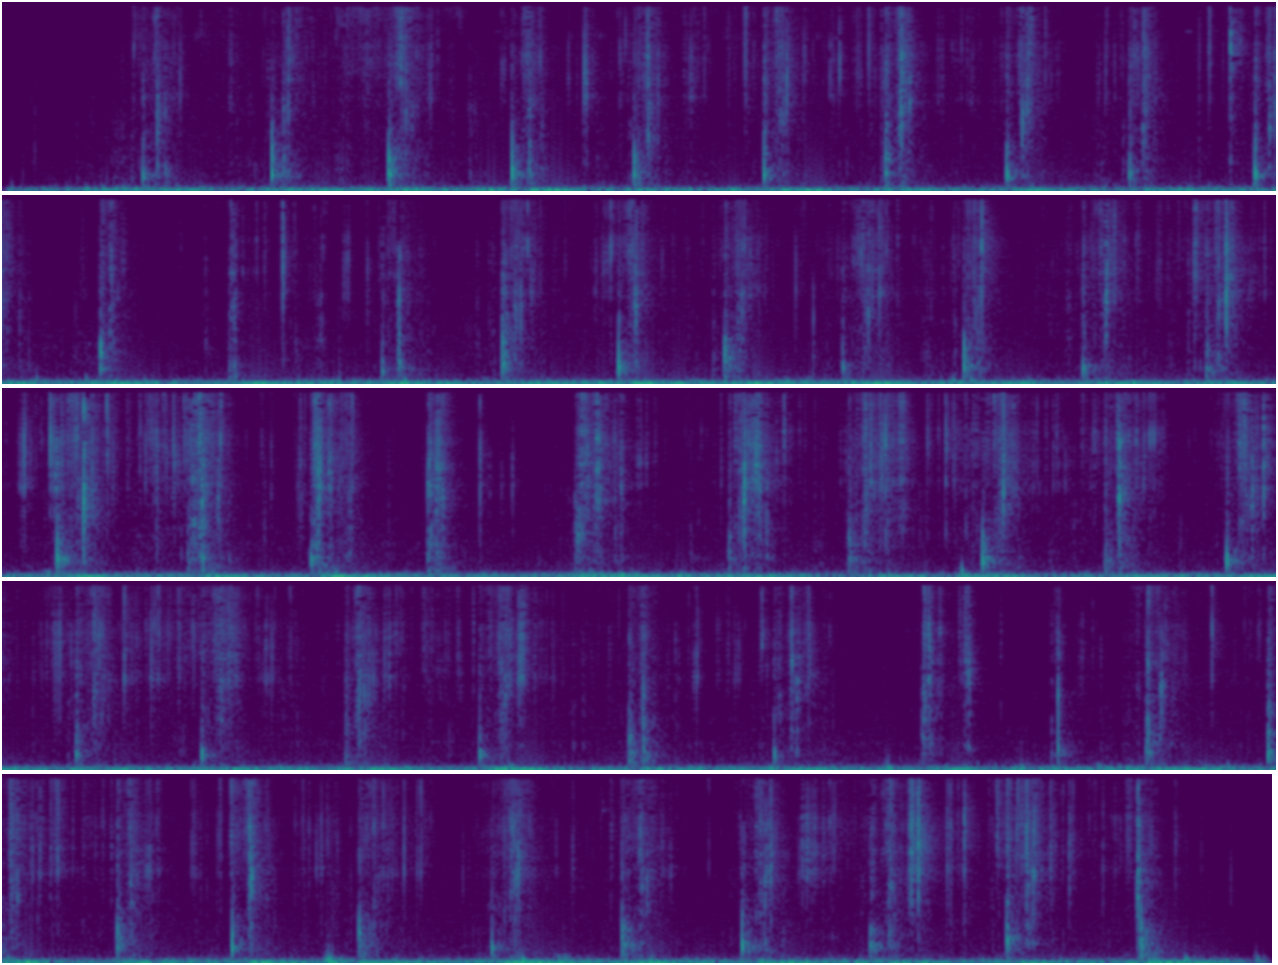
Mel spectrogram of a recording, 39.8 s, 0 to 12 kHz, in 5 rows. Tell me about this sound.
Footsteps, Concrete, A
Raw audio of hard-heeled footsteps on some dusty concrete foundations to a house.
An example of how you might credit is by putting this in the description/credits:
The sound was recorded using a "H1 Zoom recorder" on 10th February 2016.
foundation, concrete, step, footsteps, dusty, hard, footstep, steps, heel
